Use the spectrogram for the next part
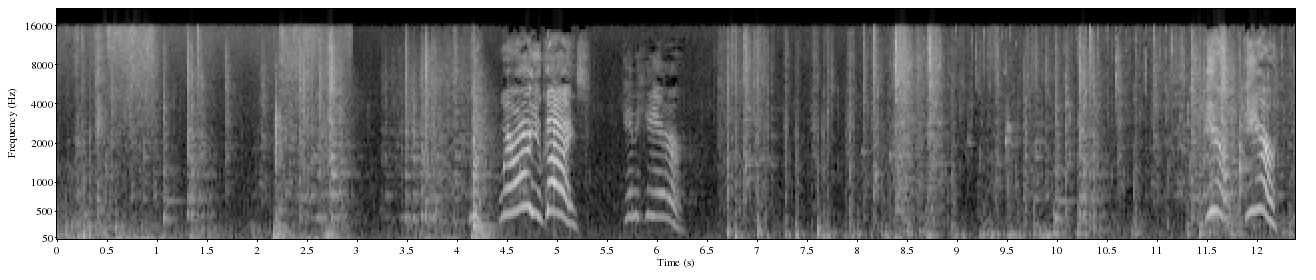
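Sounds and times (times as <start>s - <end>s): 
metal pots and pans clanking and clattering: 0.3s - 4.4s, 6.6s - 12.3s
speech: 5.1s - 6.4s, 11.5s - 12.3s.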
